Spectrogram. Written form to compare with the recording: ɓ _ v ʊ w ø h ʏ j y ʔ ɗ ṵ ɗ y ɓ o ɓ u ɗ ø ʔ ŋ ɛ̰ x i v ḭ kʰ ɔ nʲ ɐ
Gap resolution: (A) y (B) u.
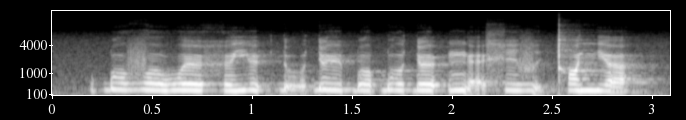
B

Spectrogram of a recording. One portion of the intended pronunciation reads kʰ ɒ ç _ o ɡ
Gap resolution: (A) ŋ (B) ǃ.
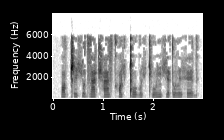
B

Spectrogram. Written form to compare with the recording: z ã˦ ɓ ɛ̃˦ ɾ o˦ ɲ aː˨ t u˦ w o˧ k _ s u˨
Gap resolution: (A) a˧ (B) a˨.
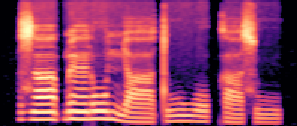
B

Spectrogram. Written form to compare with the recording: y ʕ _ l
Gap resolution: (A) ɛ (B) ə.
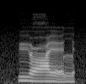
A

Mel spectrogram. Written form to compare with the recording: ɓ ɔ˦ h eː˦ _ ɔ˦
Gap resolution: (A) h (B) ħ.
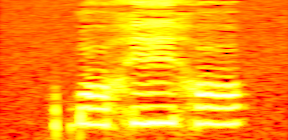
A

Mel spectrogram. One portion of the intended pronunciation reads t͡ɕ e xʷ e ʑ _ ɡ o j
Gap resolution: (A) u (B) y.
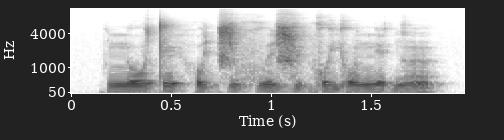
B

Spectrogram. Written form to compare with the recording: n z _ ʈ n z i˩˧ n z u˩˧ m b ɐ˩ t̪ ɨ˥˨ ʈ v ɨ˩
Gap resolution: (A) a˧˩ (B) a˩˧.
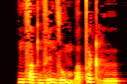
A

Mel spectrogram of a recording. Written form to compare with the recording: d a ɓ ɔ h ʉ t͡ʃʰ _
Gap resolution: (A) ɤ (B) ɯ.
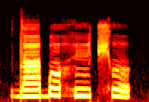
A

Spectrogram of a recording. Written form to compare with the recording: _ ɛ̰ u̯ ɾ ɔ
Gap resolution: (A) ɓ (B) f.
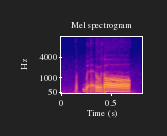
A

